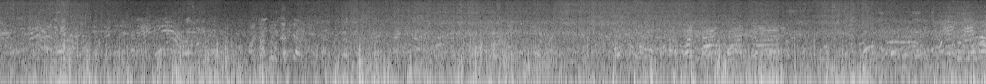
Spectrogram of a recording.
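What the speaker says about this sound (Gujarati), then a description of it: "દરિયાના મોજા હો ભાઈ મોજા ઠેઠ ઉપર સુધી આવે છે" Sea waves surge and wash up the shore near the coastal Bhadkeshwar Mahadev temple in a steady broad roar mixed with wind buffeting the microphone, while someone talks over it.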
